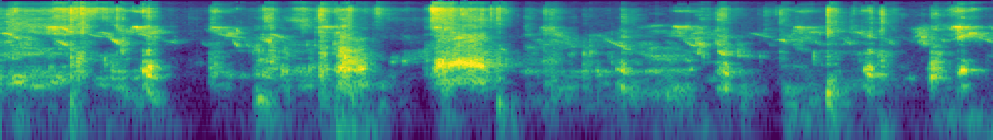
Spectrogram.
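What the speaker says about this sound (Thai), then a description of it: "นี่ครับไก่" Chickens cluck and a rooster calls on a rural Lao farm, with repeated close, loud clucks and squawks overlapping through the whole stretch.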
